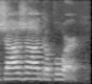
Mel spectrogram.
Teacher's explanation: it's the J sound that's in her name that you need to pronounce with the J in Portuguese and the J is like that in every word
